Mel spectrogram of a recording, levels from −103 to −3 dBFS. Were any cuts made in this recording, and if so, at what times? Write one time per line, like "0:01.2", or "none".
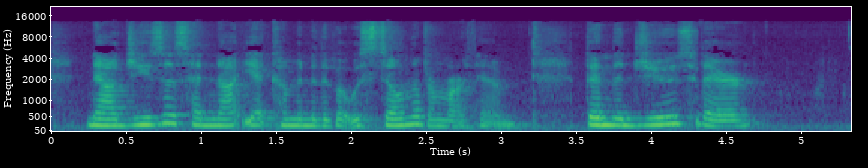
0:01.9
0:02.5
0:02.8
0:04.3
